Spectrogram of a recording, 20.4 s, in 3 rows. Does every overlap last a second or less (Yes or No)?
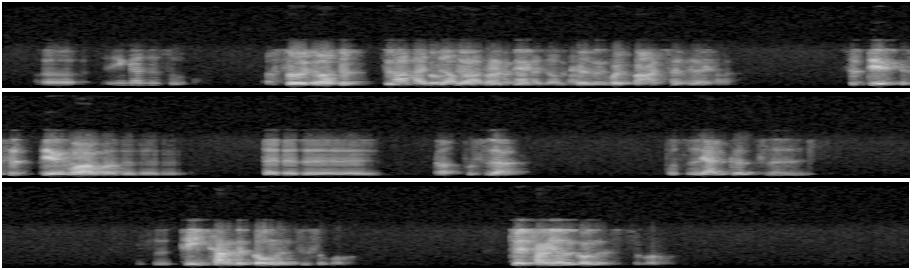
No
